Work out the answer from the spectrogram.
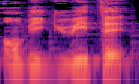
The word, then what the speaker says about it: ambiguïté: ou G-U tréma I, que l'on prononce gui comme dans ambiguïté ou contiguïté, avec un tréma indifféremment placé sur le U ou sur le I.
